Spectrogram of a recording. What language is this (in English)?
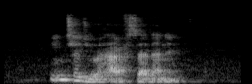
Persian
